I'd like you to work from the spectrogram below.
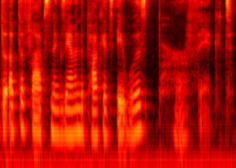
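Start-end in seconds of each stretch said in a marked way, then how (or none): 1.7-3.5 whisper. A narrator's reading. Longing over the bag.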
